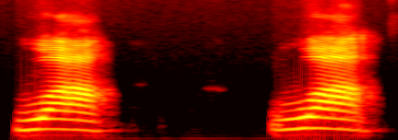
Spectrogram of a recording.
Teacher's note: W as bilabial for place of articulation because the two lips are rounded during its production. What they are doing, the lips are in a round position, ठीक है, वाह वाह।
